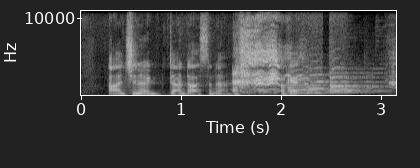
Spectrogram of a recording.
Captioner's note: Katya smirtles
